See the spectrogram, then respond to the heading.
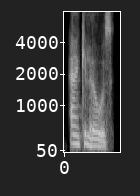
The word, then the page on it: ankylose: Indian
